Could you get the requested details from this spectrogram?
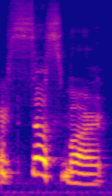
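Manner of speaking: hammed-up smug brag; smug, slow mock boast. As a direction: stretch out so smart proudly. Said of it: "you're so cute and smart and quirky".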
